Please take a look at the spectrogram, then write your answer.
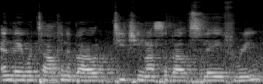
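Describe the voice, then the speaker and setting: A woman speaks at a moderate pace with a Dutch accent. Audible room echo and noticeable background noise fill the recording. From Netherlands. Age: 50s. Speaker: science teacher and speaker. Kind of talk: personal testimony at community talk. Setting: community gathering with live audience.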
